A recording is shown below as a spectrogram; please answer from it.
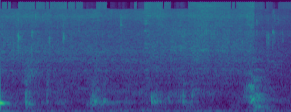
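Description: Chopped onions fry in mustard oil with a soft continuous sizzle up close, interrupted by several light scraping stirs of a utensil in the pan.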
